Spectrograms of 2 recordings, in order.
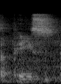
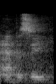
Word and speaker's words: Appice: of Carmine Appice yes a piece and abbacy brothers same name different pronunciation long story so this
